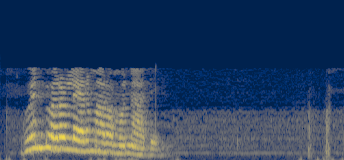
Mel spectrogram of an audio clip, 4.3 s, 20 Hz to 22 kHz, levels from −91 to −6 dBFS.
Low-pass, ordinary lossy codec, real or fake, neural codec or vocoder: 19.8 kHz; AAC, 16 kbps; fake; vocoder, 44.1 kHz, 128 mel bands every 256 samples, BigVGAN v2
